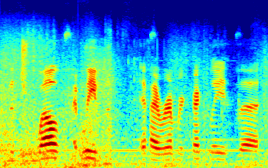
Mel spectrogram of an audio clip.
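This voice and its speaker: A man is heard talking amid noticeable background noise. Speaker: video game let's player. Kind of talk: casual gameplay commentary.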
